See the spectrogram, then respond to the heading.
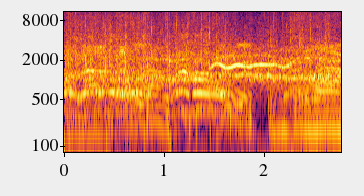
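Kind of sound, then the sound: crowd, long loud applause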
